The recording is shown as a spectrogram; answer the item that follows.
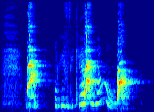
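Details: Puppy squealing while antagonising a cat indoors, as if hurt though unharmed: three sharp yelping bursts with a wavering whine between them, then a person's voice scolding.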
